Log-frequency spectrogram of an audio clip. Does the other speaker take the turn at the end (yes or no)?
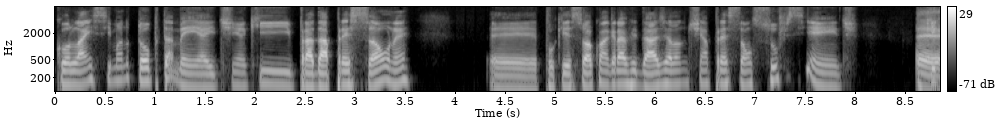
yes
